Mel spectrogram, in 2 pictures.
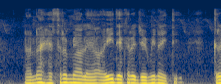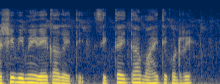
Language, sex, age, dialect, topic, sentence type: Kannada, male, 25-30, Central, banking, question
